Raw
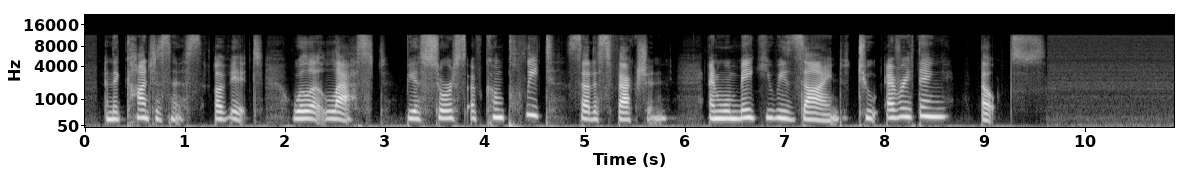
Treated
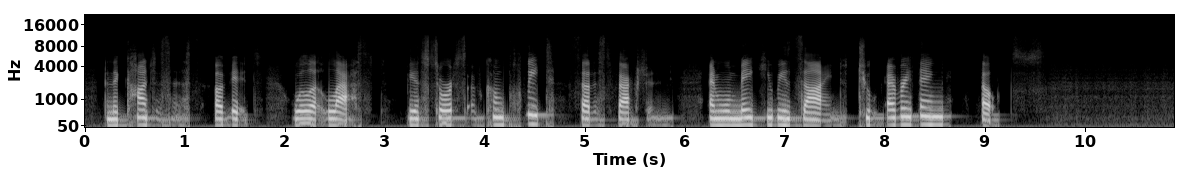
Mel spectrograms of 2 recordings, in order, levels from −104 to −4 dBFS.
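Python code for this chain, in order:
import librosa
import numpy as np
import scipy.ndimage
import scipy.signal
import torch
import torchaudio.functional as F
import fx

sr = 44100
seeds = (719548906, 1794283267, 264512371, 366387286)

y = fx.octave_divider(x, sr, octaves=2, level_db=-4.0)
y = scipy.signal.sosfilt(scipy.signal.butter(2, 1200.0, 'lowpass', fs=sr, output='sos'), y)
y = fx.low_shelf(y, sr, hz=110.0, db=-5.0)
y = fx.hum_notches(y, sr, base_hz=50, count=7)
y = fx.level_steps(y, sr, step_db=22)
y = F.gain(torch.from_numpy(y), -1.0).numpy()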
